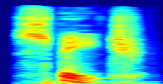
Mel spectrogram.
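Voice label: "speech", English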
